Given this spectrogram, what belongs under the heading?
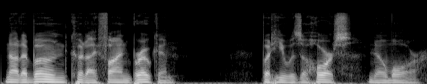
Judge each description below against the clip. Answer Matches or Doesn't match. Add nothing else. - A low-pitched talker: Matches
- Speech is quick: Doesn't match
